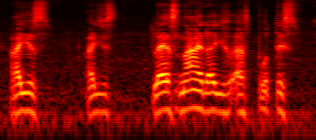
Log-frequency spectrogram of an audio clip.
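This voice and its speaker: The speaker is a man who talks at a fairly quick pace. He has a Spanish accent. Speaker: amateur mechanic. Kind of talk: tutorial. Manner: halting.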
